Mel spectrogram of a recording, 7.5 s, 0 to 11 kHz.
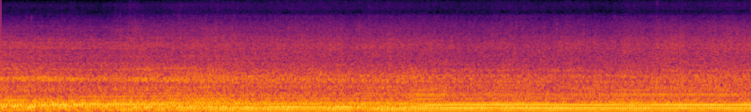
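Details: Yamaha XLT1200 jet ski on its first run on the water after a full engine rebuild; strong, even two-stroke drone with a steady low tone under wind and water, no misses or knocks; the engine runs healthy.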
